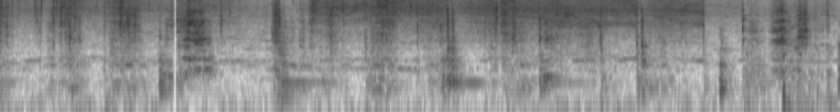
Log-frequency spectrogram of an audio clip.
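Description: Paratha frying in white oil on a pan, a steady close sizzle with scattered clinks and scraping of a utensil against the pan throughout, no voices.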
